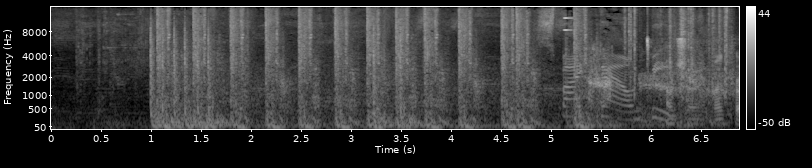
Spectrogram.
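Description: Rapid bursts of gunfire ring out with sharp echoing cracks.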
